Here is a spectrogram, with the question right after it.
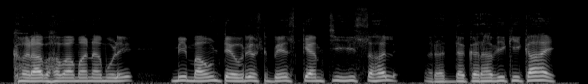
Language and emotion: Marathi, fearful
